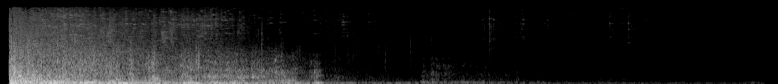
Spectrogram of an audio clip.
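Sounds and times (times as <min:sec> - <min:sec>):
explosion: 0:00.1 - 0:04.8
glass debris: 0:00.1 - 0:07.2.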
